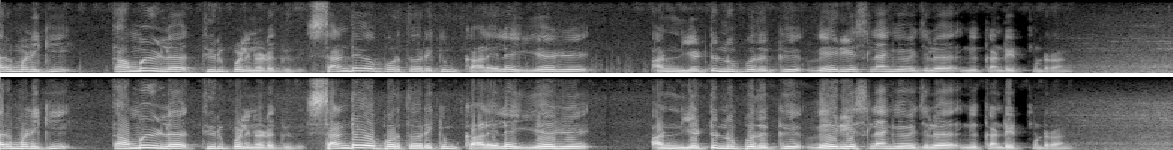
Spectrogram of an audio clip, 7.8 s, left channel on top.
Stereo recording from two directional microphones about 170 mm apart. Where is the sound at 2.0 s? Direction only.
45° right (ahead or behind).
